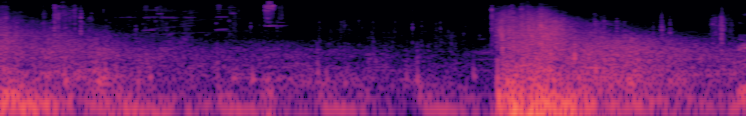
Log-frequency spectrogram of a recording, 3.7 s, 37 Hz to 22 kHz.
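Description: Rifle shots traded at long range in an Overwatch Widowmaker 1v1 match, a few sharp reports early then a loud burst of gunfire near the end over a busy game backdrop.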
